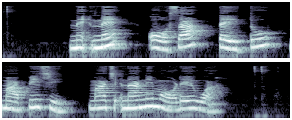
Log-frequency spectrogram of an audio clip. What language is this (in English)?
Huarijio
